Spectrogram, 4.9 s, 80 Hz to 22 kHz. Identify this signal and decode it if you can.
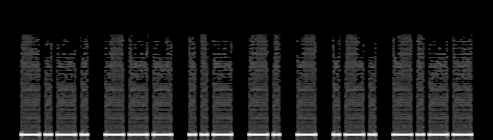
Morse code, heard as a keyed tone, about 20 wpm, 1000 Hz. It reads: COUNTRY
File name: qotdfiles / 20wpm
